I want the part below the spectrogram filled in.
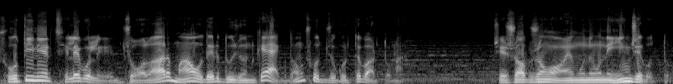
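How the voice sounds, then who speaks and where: A man's voice: on the low side, expressive, normal speed, a little mellow. A man narrating a dramatised cartoon story as its storyteller. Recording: faint music behind the voice.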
